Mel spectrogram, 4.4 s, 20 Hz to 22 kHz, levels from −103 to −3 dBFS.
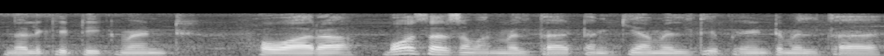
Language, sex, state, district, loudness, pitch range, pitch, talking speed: Hindi, male, Madhya Pradesh, Katni, -20 LUFS, 125-135 Hz, 130 Hz, 190 wpm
